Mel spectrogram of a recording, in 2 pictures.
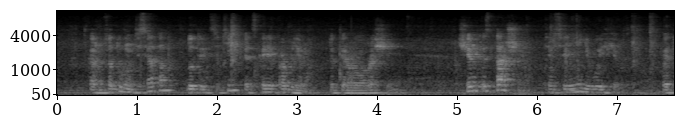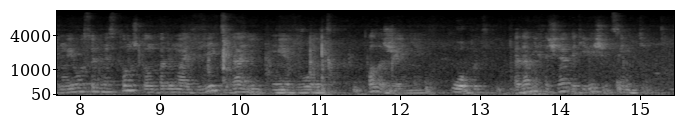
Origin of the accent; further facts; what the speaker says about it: Donbas, Ukraine; born there; Я родился на Донбассе, в шахтерском городе. Вот. Я учился, да, в престижной школе, вот. Но город шахтерский.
